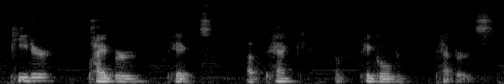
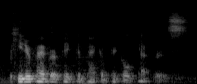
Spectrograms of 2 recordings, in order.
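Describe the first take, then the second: First: It is said slowly. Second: It is said fast.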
